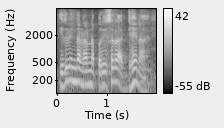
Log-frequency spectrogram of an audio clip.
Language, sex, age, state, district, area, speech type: Kannada, male, 60+, Karnataka, Dharwad, rural, spontaneous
